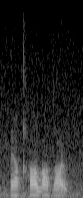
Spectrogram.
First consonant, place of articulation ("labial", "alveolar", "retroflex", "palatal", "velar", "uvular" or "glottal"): uvular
